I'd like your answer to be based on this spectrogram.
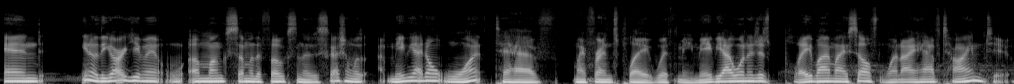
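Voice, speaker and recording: A man hosting his gaming channel, talking in a relaxed, rambling way with fillers, his voice still strained from a head cold. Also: medium pitch, moderate pace, gravelly, clear, resonant tone, no echo, soft background music. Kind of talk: casual gameplay commentary.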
